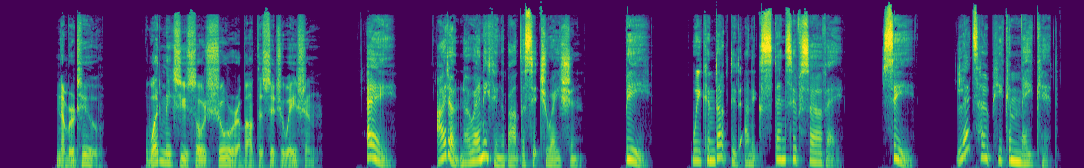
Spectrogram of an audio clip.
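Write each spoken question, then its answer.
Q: What makes you so sure about the situation?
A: B: We conducted an extensive survey.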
